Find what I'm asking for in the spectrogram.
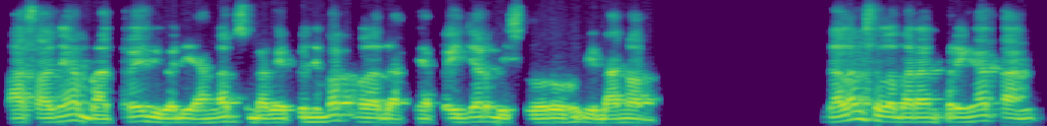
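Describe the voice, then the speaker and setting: A man with a low, husky voice reads scripted news as narrator. The recording is dull and lo-fi, with some room echo.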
